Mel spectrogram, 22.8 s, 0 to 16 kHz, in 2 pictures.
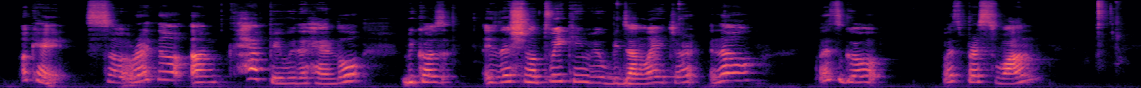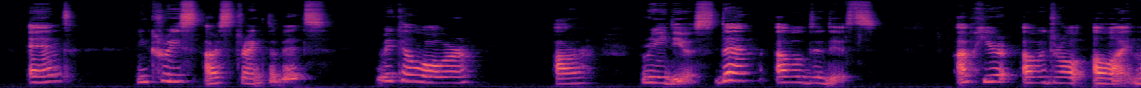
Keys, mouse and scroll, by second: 3.6 shift+middle click, 4.1 ctrl+alt+middle click, 10.5 click, 11.8 shift+middle click, 14.4-15.7 drag, 21.5 alt+shift+middle click, 22.6-22.8 drag.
